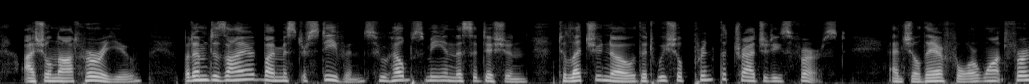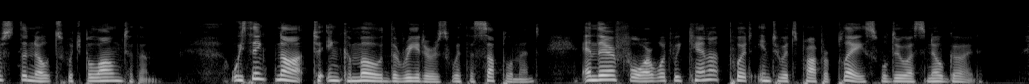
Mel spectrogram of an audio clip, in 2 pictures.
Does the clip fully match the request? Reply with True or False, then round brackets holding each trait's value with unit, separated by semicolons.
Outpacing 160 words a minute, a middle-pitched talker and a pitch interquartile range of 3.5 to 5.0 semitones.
True (185 wpm; 160 Hz; 4.5 semitones)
